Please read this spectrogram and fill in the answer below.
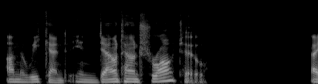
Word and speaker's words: Toronto: They said, "Oh, it's great to be here in Toronto." And I'm like, they're clearly not from here. We say Toronto. You're not from around here, are you? We don't pronounce the second T.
